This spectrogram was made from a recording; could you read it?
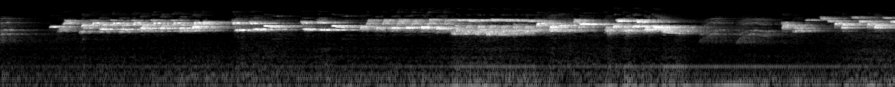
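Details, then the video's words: Hybrid goldfinch-canary singer, hafada and daniya style tutor song for goldfinches and canaries: dense, fast high-pitched twittering warble running nearly nonstop, with a brief lull before final bright phrases, faint steady hum beneath. "تغريد طائر الهجين الميسترو حفاضة ودانية لتعليم طيور الحسون والكناري بدون أخطاء"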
